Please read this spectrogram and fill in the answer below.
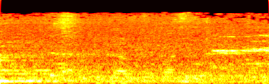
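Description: A man's voice through a microphone and loudspeakers trails off at the start, followed by the hum of a large hall. About one and a half seconds in, a steady high tone comes in and holds level.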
